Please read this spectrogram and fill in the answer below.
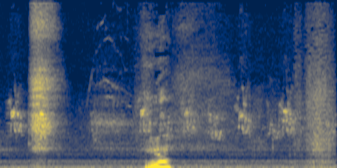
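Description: A man's voice says a short phrase about two seconds in, over a steady low outdoor background. A brief high hiss comes about half a second in.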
